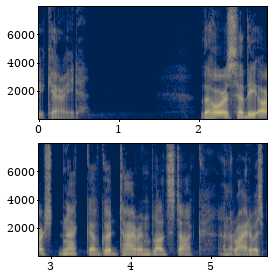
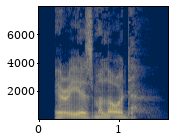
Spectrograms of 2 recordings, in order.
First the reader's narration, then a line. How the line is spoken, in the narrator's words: the sentry said in a hoarse voice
